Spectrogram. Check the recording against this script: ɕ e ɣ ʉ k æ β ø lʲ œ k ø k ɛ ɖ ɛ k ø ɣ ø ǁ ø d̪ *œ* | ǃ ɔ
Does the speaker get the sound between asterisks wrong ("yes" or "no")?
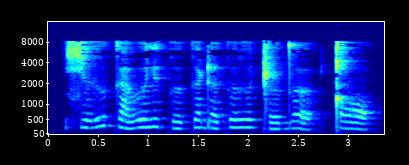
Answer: no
